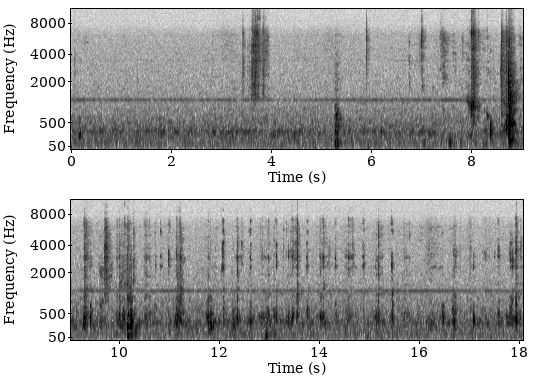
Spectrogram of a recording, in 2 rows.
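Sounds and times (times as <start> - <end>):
person chewing food: 7.9 - 18.0.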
